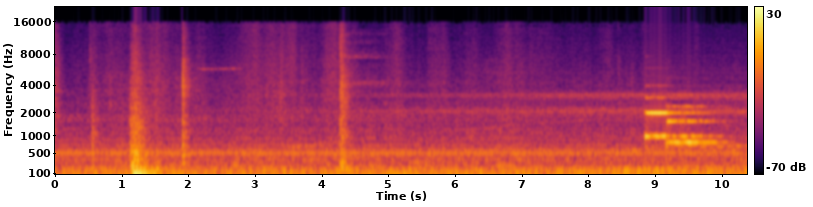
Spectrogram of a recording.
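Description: Electric local train running, heard from inside the carriage: a steady low rumble under a faint constant hum. A heavy thump comes about a second in, with a few lighter clicks after it. Near the end there is a brief two-note tone, the second note lower.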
